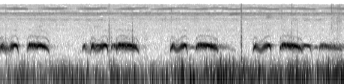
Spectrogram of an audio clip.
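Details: Spotted dove, wild, reacting to a trapping lure on peat ground in Riau Islands, Indonesia; rolling coo phrases repeated in groups, partly covered by strong low rumbling wind or handling noise.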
